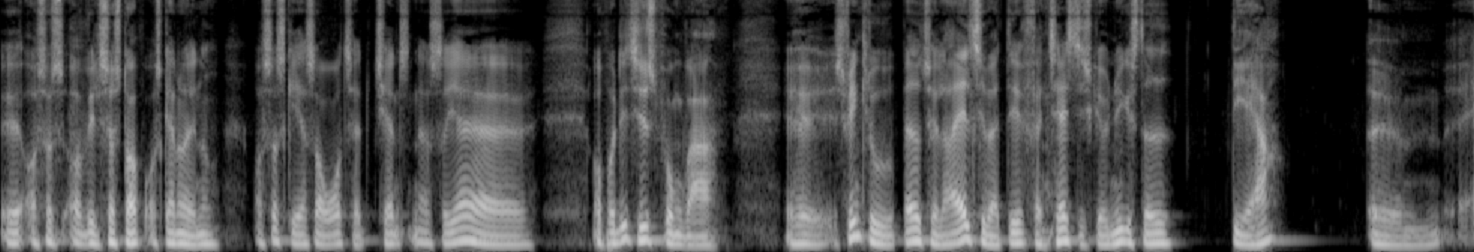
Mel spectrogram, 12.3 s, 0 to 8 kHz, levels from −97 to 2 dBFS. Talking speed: 180 wpm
